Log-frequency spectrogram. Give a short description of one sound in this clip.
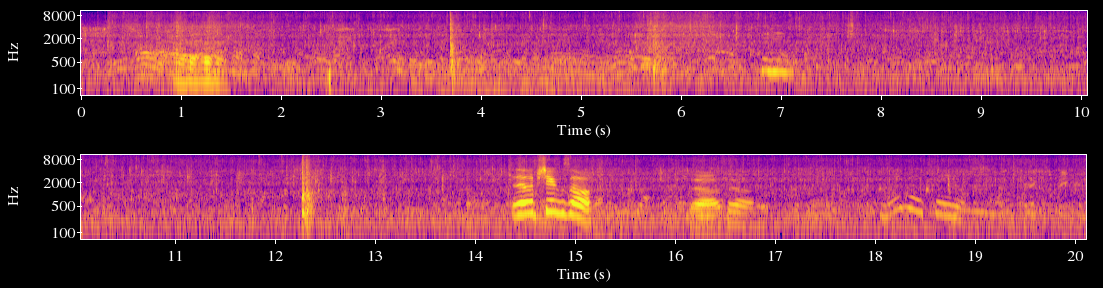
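Water splashes as seals churn the surface close by.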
